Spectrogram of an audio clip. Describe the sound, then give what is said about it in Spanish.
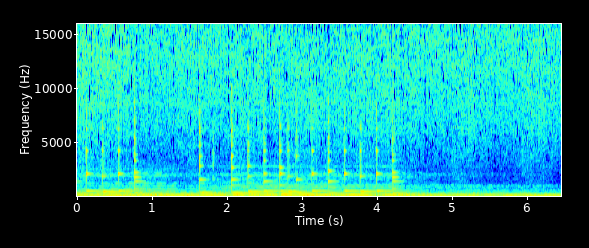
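A telephone rings with a melodic electronic ringtone: a quick run of bright, high tones over sustained lower notes. It plays steadily and fairly loud, with no voices. “Suena el teléfono.”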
